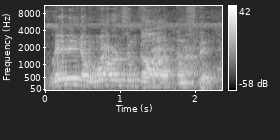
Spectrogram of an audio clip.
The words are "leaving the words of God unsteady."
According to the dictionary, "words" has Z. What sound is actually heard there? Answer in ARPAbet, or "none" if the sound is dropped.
Z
